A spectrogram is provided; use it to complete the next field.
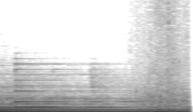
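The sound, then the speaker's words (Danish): A small sailing dinghy on its way home toward Helsingør moves across choppy water, with a steady low rumble of waves and wind pressing around the hull, loud and continuous throughout, with no talking. “I en sejljolle på vej hjem mod Helsingør”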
